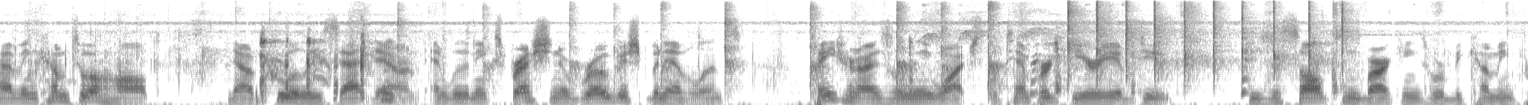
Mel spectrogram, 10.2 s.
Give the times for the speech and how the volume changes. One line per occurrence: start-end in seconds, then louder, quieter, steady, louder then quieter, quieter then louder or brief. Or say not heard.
0.0-10.1 steady.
